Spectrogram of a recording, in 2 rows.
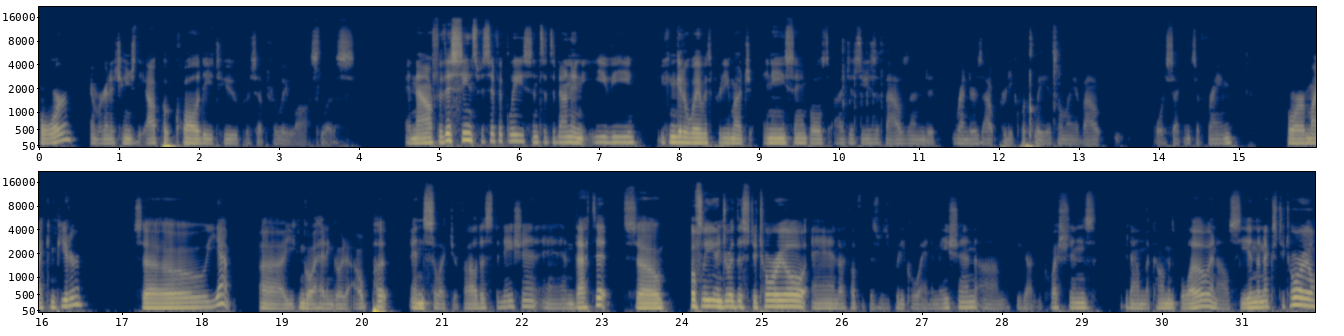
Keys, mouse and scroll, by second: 1.0-3.2 drag, 4.5-5.2 scroll up 1, 5.2-7.4 scroll up 3, 7.4 scroll up 2, 7.5-8.5 drag, 9.0-12.7 drag, 10.2 KP_0, 10.4 KP_0, 18.0 click.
